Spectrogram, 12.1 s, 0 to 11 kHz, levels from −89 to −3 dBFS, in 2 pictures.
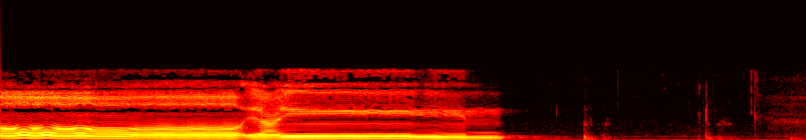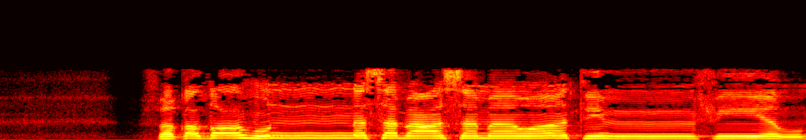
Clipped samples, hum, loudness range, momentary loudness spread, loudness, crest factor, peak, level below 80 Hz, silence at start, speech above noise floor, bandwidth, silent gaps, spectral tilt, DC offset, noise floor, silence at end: under 0.1%; none; 9 LU; 6 LU; -23 LUFS; 14 dB; -10 dBFS; -68 dBFS; 0 s; 49 dB; 5.8 kHz; none; -10 dB/octave; under 0.1%; -72 dBFS; 0 s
